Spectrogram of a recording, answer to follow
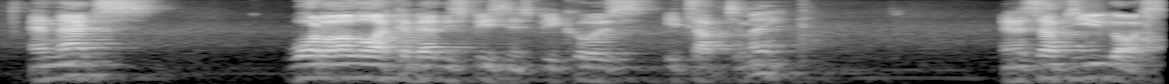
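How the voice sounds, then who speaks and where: An enthusiastic man with a fairly high pitch and an Australian accent, audible room echo around him. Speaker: health coach and network marketing team leader. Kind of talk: motivational team training video.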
